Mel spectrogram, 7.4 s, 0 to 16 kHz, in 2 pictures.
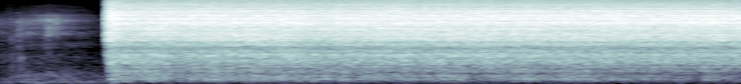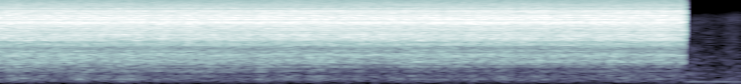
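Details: Classic Honda CB750 front brakes, brake fluid change with a new vacuum bleeder device at the caliper bleed nipple: steady, even high-pitched air hiss that starts and stops cleanly, no sputter or surging; bleeder drawing normally; normal operation.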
